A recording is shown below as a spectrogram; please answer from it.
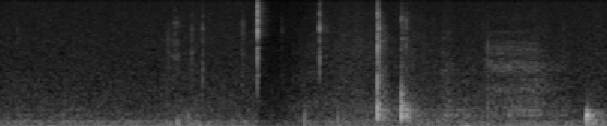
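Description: A utility knife slitting lengthwise through a baton's foam grip, a faint steady cutting rasp. In the second half come several sharp clicks and knocks.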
